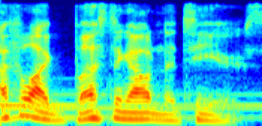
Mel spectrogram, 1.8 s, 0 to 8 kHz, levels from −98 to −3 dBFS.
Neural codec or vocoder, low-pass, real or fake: none; 7.2 kHz; real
